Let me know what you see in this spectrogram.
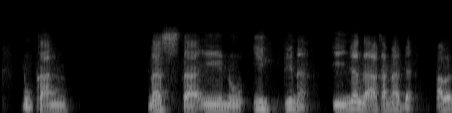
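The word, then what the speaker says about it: اهدنا: Kenapa dibaca i? Padahal tidak ada harakatnya. Ya. Ihdina. Ihdina.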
